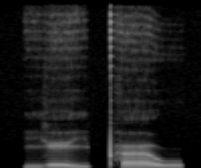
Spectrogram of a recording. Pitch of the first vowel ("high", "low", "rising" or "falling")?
rising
